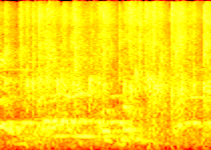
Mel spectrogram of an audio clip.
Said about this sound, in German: Vielen Dank für die Lesung und ich würde sagen, klar, Sie trinken und sind fröhlich, aber einen Applaus würde ich schon auch gerne hören.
